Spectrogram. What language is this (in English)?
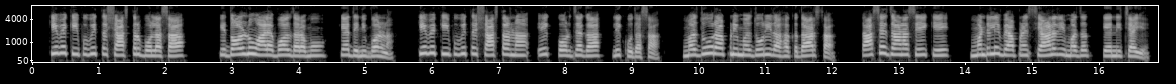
Kullu Pahari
